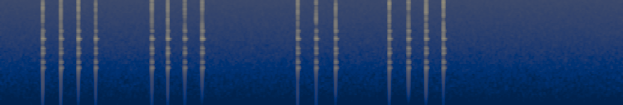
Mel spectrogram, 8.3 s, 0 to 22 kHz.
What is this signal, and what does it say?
Tap code, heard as taps on glass, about 4 knocks a second. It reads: TO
